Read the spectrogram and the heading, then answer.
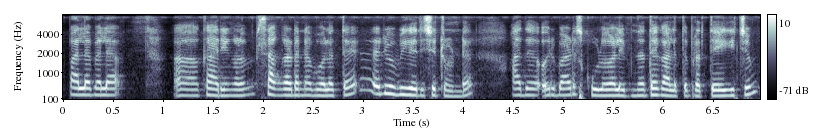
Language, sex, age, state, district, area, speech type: Malayalam, female, 18-30, Kerala, Pathanamthitta, rural, spontaneous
